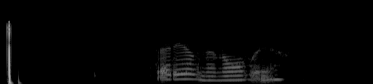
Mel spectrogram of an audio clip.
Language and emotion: Russian, sad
